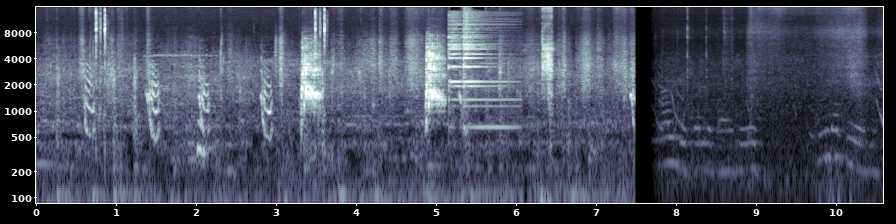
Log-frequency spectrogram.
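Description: Captive partridges (teetar) calling: a run of short, sharp calls that sweep down in pitch, coming every half second to second and a half, over a low steady hum. The sound cuts off suddenly about three-quarters of the way through, leaving only faint calls.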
